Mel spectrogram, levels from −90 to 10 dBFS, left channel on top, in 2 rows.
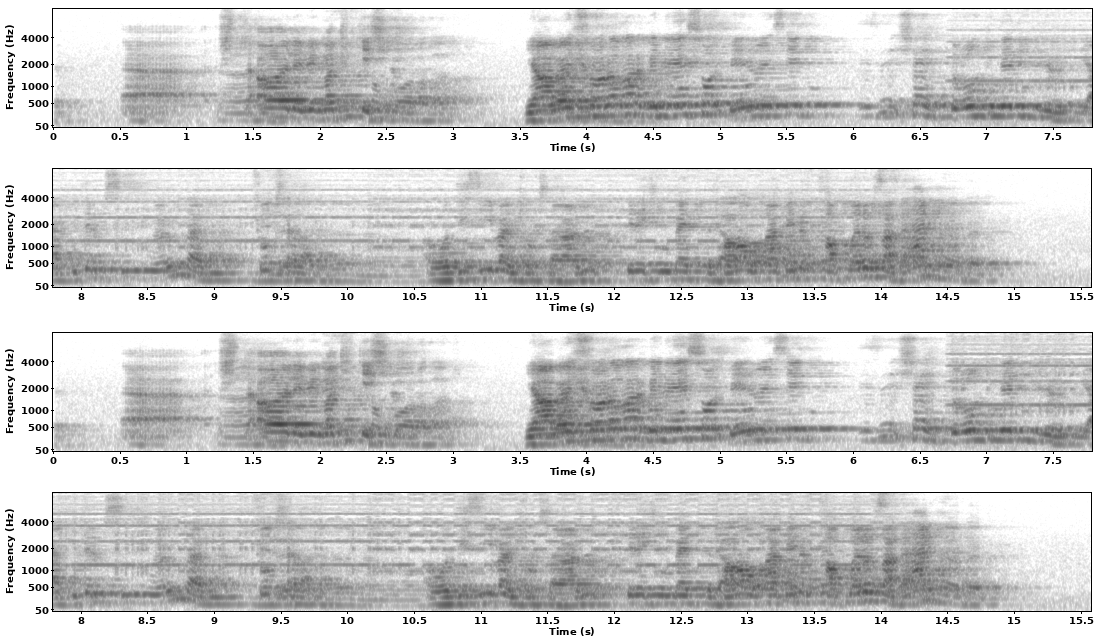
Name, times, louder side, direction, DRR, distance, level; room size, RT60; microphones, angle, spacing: voice 1, 0.5-1.0 1.2-2.6 3.5-5.8 6.0-9.8 10.6-14.4, right 1 dB, 5° right, -3 dB, 4.0 m, -31 dB
voice 2, 1.2-1.7 2.0-3.0 3.8-4.5 9.3-11.1 12.7-14.8, right 1 dB, 25° right, 6 dB, 4.1 m, -41 dB
sound 1, 6.7-14.2, right 6 dB, 70° right, 3.0 m, -45 dB
25.0 x 23.0 x 7.9 m, 0.88 s
head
